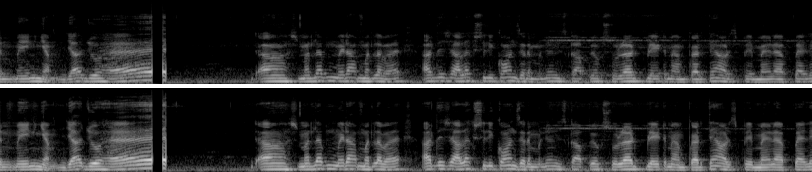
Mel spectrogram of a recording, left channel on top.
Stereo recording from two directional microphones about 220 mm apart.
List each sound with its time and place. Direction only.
0.0 s a man's voice: 55° right (ahead or behind)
